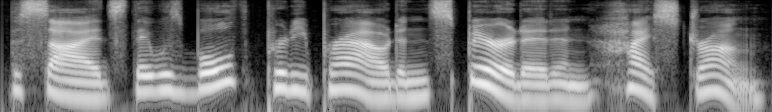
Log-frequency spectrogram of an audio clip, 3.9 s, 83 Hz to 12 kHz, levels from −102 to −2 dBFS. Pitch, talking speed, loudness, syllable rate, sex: 195 Hz, 170 wpm, -17 LUFS, 4.2 syllables/s, female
